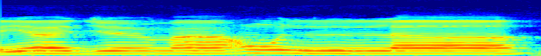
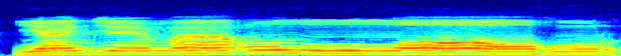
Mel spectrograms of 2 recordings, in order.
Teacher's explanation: Di sini lafaz jalalah baca tebal.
